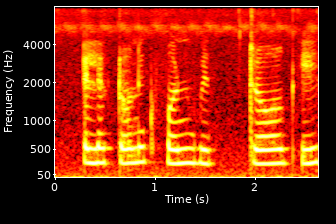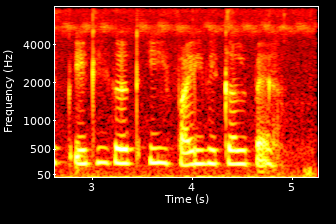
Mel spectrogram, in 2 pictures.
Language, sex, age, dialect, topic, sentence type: Hindi, female, 18-24, Marwari Dhudhari, banking, statement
